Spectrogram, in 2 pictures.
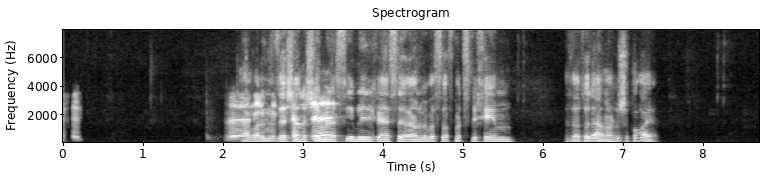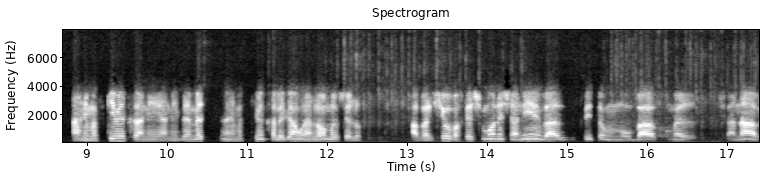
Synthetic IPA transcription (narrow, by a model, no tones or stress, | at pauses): χed | veavalzeʃeanaʃimmːenasimliliːkanesleʁajo̞nvebaso̞fmat͡sliχim | zet̪odeamaʃ̬uʃe̞ko̞ʁe̞ | animaskimit̪χaːnianibe̞ːme̞t̪̚animaskimit̪χale̞ɡamʁeanilo̞ːmeʁʃelo̞ | avalʃuvaχʁeʃmo̞ne̞ʃanimveazpit̪o̞mmubaveome̞ʁ | ʃanav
